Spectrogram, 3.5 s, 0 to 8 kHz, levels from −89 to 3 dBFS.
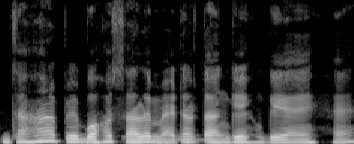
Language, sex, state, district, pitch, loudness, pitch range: Hindi, male, Bihar, West Champaran, 140 Hz, -19 LUFS, 135-150 Hz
